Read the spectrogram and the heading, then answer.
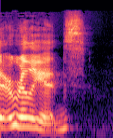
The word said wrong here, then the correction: Illyrians: I'm saying that right, right? – Illyrians. – Illyrians, my God.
